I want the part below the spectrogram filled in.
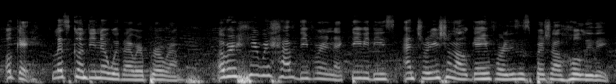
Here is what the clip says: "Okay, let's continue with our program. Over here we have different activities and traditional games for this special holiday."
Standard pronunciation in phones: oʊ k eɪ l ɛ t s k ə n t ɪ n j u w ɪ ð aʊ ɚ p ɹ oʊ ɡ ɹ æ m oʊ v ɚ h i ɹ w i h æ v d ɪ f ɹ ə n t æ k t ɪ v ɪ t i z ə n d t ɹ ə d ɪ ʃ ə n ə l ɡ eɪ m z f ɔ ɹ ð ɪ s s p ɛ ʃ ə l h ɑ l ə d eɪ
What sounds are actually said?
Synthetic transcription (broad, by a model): oʊ k eɪ l ɛ t s k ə n t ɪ n j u w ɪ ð aʊ ɚ p ɹ oʊ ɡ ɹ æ m oʊ v ɚ h i ɹ w i h æ v d ɪ f ɹ ə n t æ k t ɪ v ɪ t i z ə n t ɹ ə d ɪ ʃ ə n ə l ɡ eɪ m f ɔ ɹ ð ɪ s s p ɛ ʃ ə l h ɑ l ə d eɪ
